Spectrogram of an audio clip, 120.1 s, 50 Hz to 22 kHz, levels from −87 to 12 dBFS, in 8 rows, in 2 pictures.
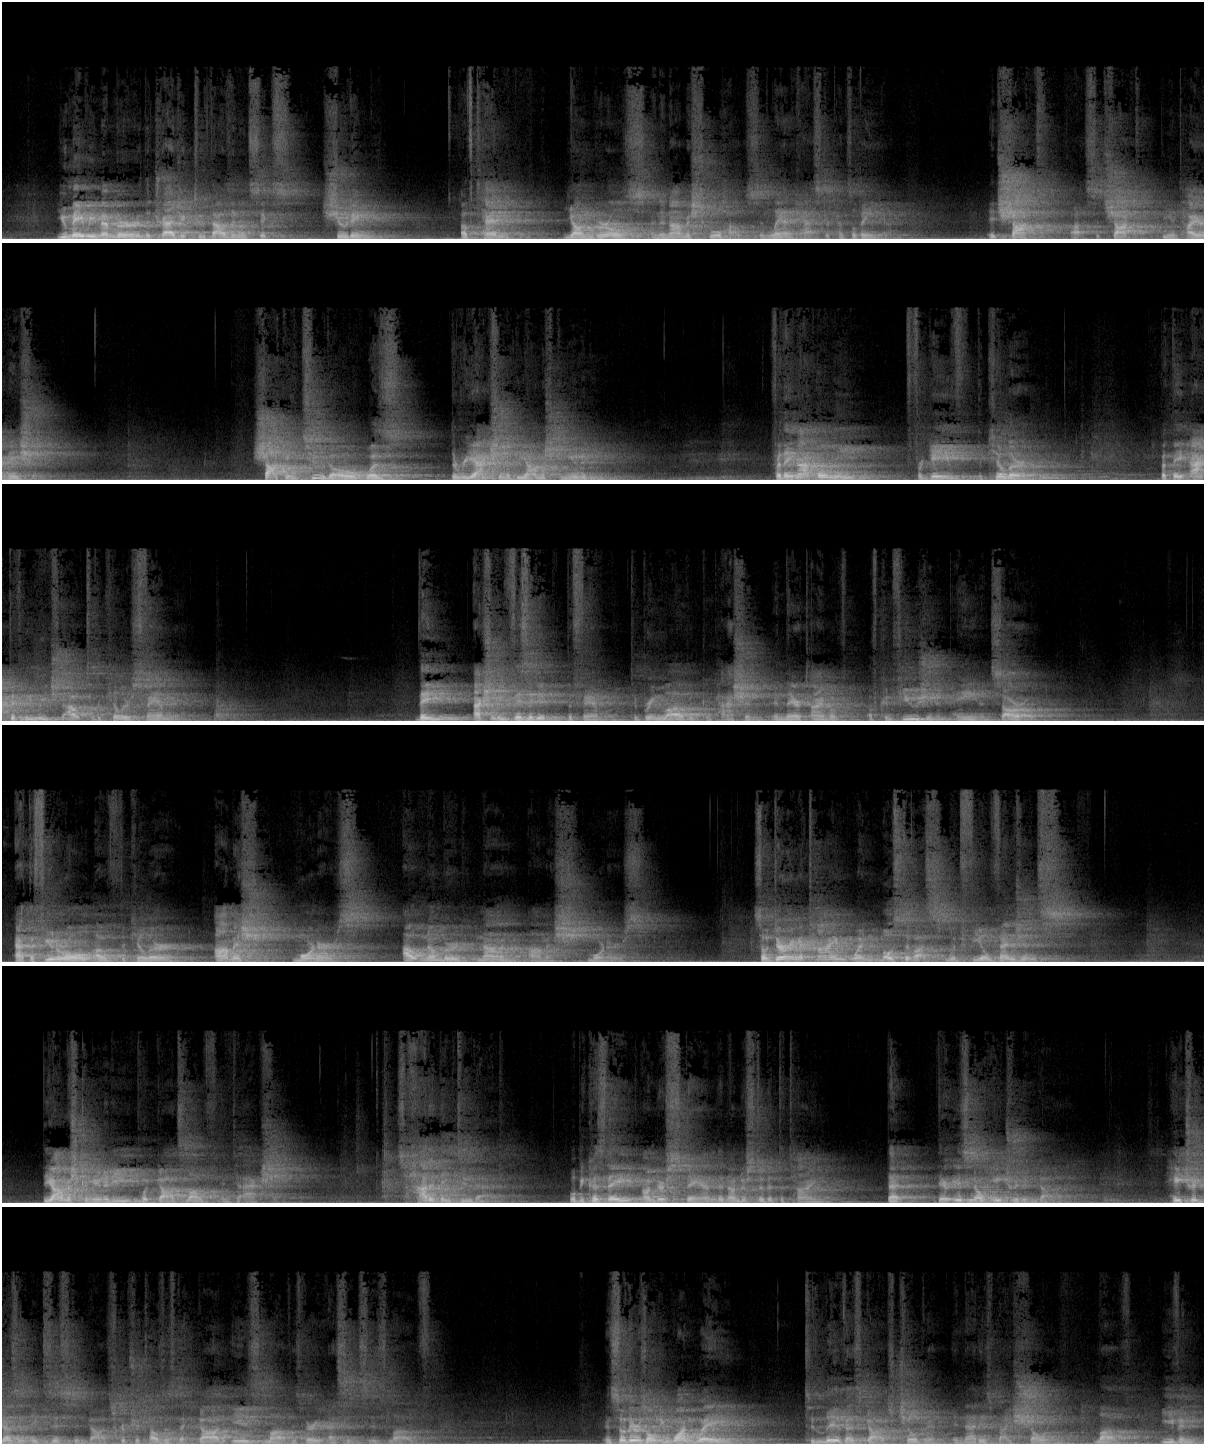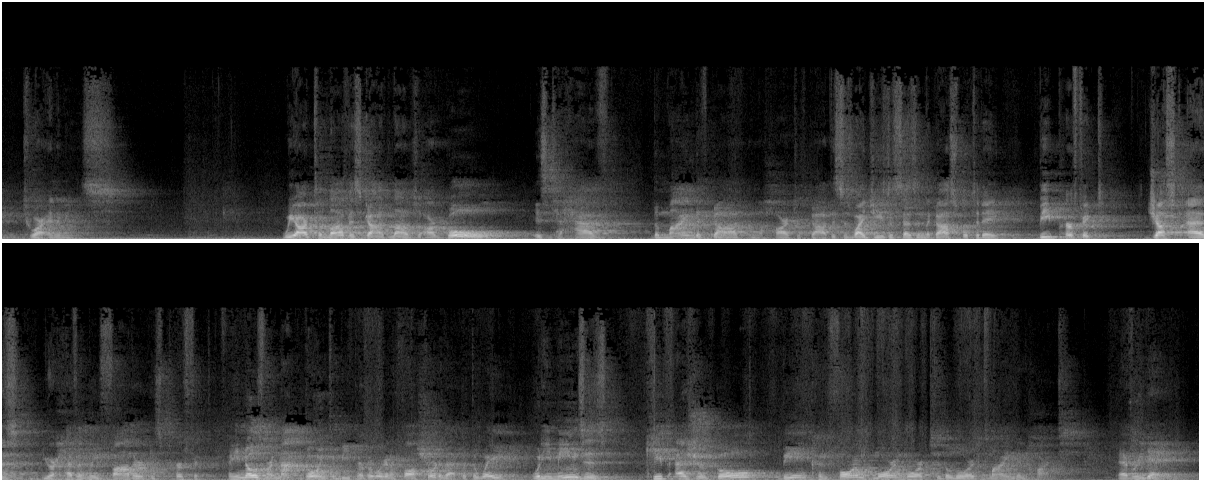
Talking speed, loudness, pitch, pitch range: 120 wpm, -21 LUFS, 115 Hz, 110-135 Hz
